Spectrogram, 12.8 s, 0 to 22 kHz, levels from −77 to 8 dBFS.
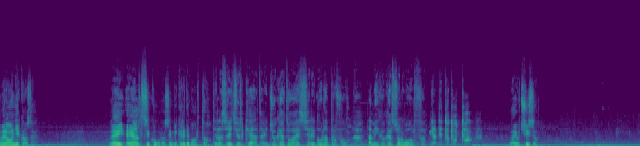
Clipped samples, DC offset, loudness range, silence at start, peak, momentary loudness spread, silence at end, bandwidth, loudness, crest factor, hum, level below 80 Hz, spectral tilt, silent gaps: under 0.1%; under 0.1%; 6 LU; 0 s; -6 dBFS; 20 LU; 0 s; 13.5 kHz; -29 LUFS; 22 dB; none; -40 dBFS; -5 dB/octave; none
